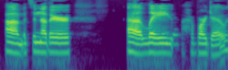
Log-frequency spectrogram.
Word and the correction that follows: Bardugo: Leigh Bardugo. That's how you say it.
